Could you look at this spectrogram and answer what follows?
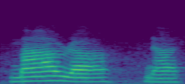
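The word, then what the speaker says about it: Maranatha: language that Jesus spoke and so we say it in four equally stress syllables so we sit up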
